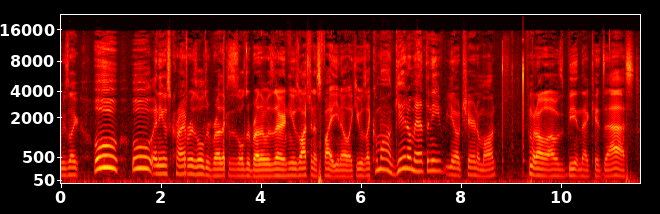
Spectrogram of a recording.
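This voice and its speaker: A young man with a smooth, clean-sounding voice tells a story. His delivery is casual and rambling, laced with swearing and constant fillers. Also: mid-range voice, a little mellow. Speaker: vlogger.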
